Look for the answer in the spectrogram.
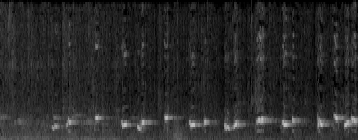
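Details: Rival-provoking call of a sooty-headed bulbul: clear, slurred chirps, some rising and some falling, repeated roughly every quarter second with small irregular gaps, in a quiet setting.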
